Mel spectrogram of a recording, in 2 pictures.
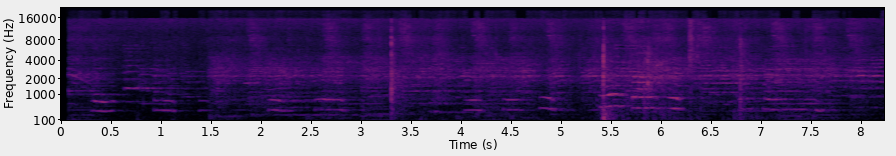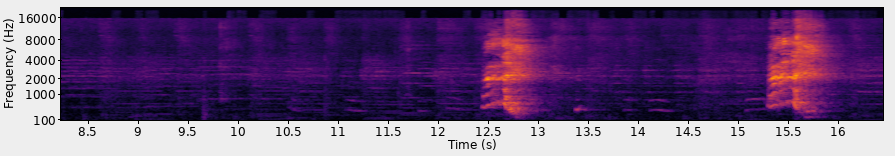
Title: Dancing and sneezing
